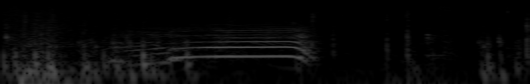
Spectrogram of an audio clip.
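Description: A cow in a Minecraft village gives a single drawn-out moo, clear and mid-distance, over faint background clatter with no talk.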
